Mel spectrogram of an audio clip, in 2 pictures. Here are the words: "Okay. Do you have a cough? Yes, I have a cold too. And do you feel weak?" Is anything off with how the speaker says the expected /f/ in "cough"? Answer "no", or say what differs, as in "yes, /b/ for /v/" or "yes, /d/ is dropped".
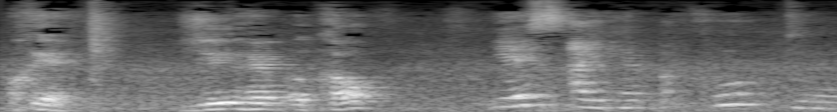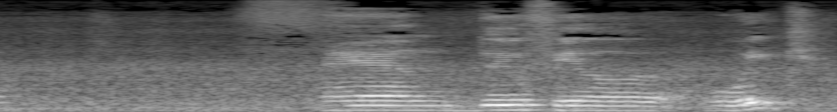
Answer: yes, /p/ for /f/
